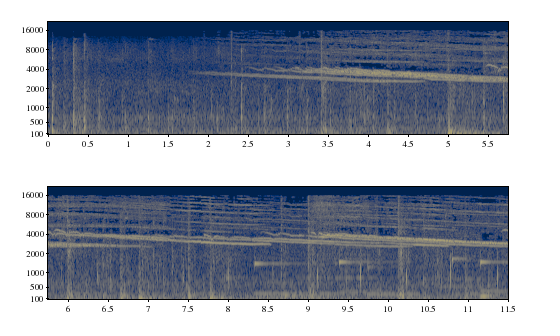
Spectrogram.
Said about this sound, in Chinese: 左左，烟花好漂亮啊！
